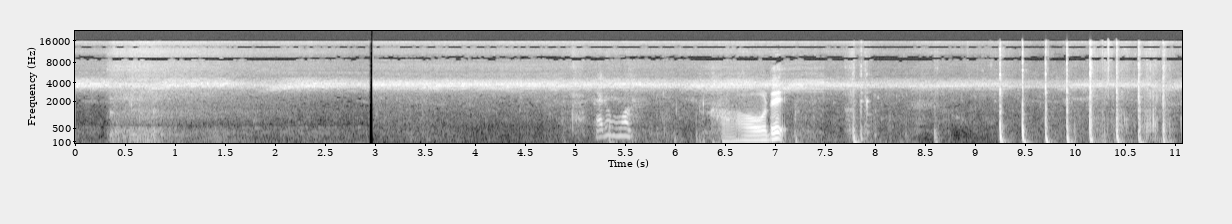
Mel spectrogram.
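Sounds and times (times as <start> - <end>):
water hissing on hot embers: 0.0 - 5.3
insects droning: 0.0 - 11.0.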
